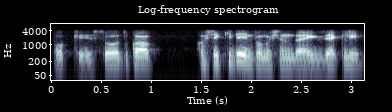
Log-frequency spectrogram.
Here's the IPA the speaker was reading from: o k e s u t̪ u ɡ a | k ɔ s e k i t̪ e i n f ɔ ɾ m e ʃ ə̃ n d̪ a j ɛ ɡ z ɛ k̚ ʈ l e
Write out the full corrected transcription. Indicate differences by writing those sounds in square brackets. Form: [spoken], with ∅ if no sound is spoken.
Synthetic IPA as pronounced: o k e s [o] t̪ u [k] a | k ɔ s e k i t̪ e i n f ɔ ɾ m e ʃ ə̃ n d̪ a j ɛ ɡ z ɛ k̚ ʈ l [i]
